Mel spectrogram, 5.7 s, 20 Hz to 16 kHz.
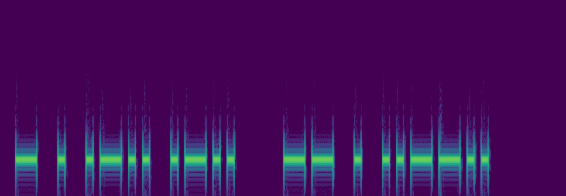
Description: Morse code, heard as a keyed tone, about 17 wpm, 700 Hz. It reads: TELL ME?
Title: Sentences from Top 1000 Words - Review Part 3 - 17wpm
